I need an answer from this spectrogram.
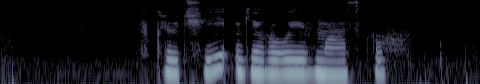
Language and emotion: Russian, sad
